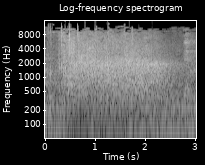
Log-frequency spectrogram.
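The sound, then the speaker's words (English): A crowd applauds on command, dense and steady clapping from many hands filling the space for a few seconds before easing slightly at the end. “Clap.”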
